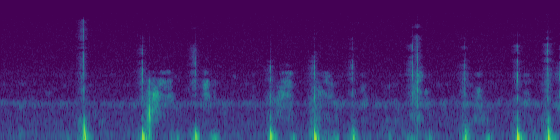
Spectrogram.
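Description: A stylus tapping and scraping against a writing surface during handwriting: about ten sharp, thudding taps at uneven spacing, with brief scratchy strokes between some of them.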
